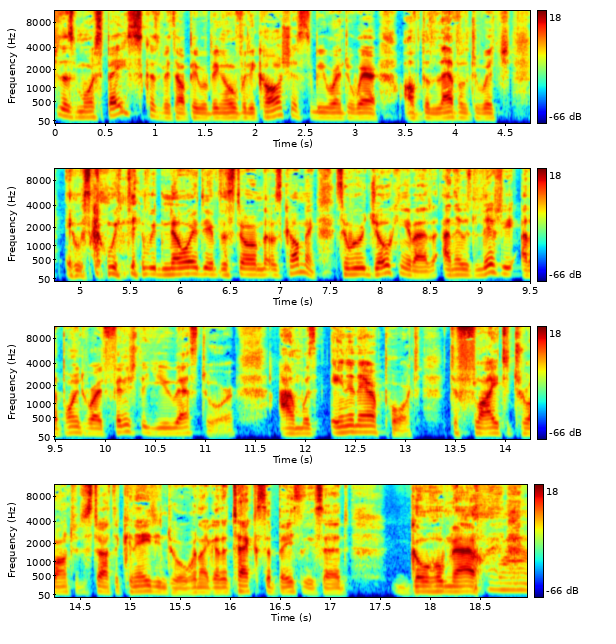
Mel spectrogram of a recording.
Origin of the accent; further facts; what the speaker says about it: Ireland; I'm Irish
